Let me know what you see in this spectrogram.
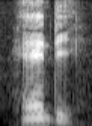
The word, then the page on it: heñdi: apatani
